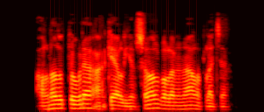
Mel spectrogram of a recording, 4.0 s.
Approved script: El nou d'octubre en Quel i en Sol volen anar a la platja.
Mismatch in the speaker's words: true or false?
false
